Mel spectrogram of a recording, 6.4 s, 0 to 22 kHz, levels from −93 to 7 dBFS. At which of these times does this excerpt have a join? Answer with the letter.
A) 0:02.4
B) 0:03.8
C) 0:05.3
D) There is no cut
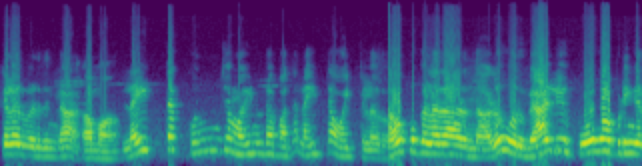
B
